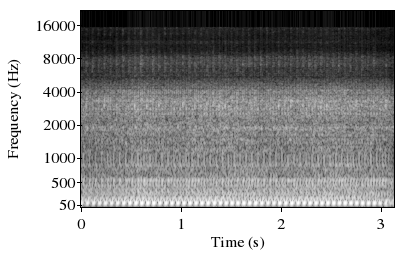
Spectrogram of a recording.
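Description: A motorcycle engine idles close by, a loud, even, rapid thumping putter that holds steady throughout.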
